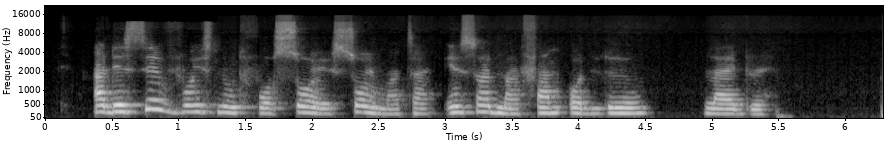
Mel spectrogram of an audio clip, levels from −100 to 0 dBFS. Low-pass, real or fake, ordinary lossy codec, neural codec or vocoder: 14.4 kHz; fake; Opus, 16 kbps; autoencoder, 48 kHz, 128 numbers a frame, DAC-VAE, trained on Japanese speech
